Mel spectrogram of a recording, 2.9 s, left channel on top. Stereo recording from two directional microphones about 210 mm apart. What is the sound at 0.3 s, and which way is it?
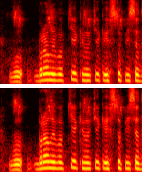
Speech, 45° right (ahead or behind).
